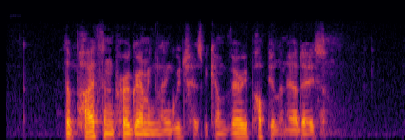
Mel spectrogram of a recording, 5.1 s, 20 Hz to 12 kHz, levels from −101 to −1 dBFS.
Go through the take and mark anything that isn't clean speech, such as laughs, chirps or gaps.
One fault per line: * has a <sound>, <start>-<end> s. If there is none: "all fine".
all fine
